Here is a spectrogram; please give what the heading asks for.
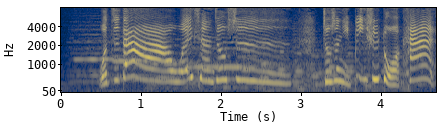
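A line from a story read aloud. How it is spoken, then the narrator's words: Sudden, happy and loud. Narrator (Chinese): 突然，高兴地大声地说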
